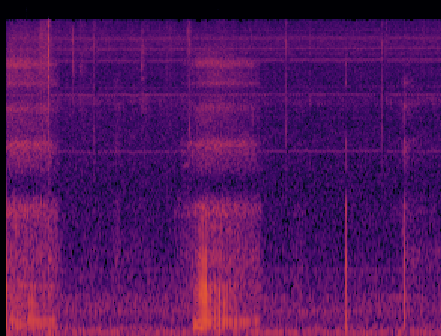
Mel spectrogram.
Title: Snoring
